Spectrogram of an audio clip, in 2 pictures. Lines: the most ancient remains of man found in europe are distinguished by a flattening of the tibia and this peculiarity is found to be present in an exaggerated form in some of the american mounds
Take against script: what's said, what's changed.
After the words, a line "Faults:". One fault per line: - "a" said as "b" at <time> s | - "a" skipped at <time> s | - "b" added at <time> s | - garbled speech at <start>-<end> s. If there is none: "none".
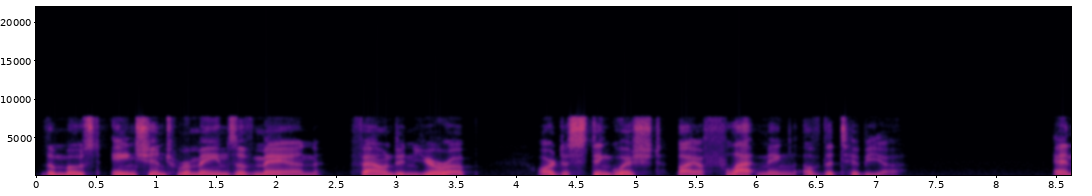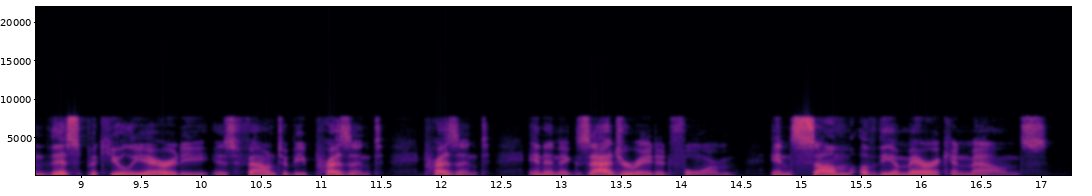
the most ancient remains of man found in europe are distinguished by a flattening of the tibia and this peculiarity is found to be present present in an exaggerated form in some of the american mounds
Faults:
- "present" added at 11.8 s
